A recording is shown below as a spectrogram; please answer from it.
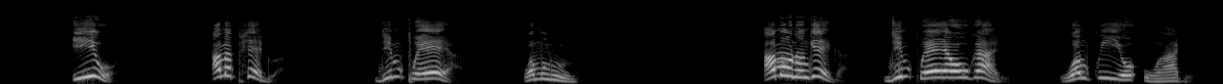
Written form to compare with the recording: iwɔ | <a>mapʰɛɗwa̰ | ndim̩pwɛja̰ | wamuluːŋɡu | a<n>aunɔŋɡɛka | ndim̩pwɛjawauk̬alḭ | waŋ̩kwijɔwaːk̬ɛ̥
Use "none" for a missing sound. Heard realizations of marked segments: a, m

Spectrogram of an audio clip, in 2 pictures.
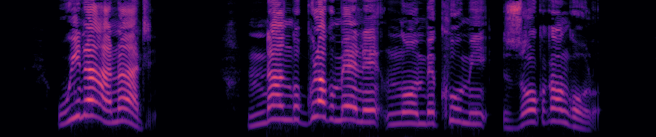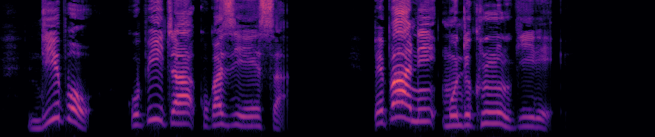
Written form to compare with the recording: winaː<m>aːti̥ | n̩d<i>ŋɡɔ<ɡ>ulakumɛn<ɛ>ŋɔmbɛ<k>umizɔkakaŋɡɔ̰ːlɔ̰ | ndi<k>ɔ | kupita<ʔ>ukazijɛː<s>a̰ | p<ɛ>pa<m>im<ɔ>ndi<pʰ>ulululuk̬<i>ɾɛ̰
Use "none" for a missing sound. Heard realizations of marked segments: n, a, ɡ, ɛ, kʰ, p, k, s, ɛ, n, u, kʰ, iː

